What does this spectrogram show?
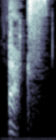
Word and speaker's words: acts: These are voiceless sounds, and we drop the middle one, which happens to be a T. Instead of acts, we say axe.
